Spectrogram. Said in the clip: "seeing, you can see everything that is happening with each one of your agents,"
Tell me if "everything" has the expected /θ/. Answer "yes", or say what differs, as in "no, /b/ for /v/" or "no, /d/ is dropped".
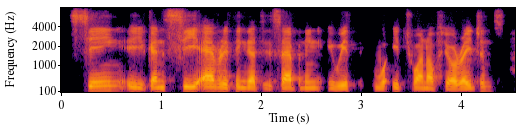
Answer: yes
